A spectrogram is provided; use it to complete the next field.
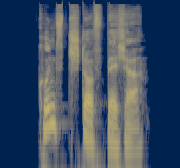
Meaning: plastic cup
- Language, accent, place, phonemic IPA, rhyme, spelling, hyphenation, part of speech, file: German, Germany, Berlin, /ˈkʊnstʃtɔfˌbɛçɐ/, -ɛçɐ, Kunststoffbecher, Kunst‧stoff‧be‧cher, noun, De-Kunststoffbecher.ogg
